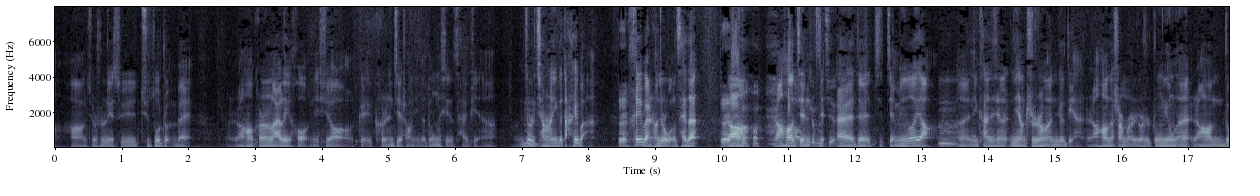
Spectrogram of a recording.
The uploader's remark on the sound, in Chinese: 其中一家店录制了这期节目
